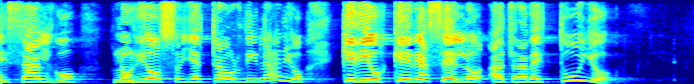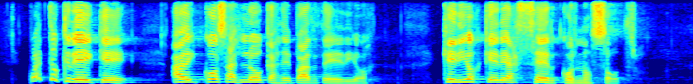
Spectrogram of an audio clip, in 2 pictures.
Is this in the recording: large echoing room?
yes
